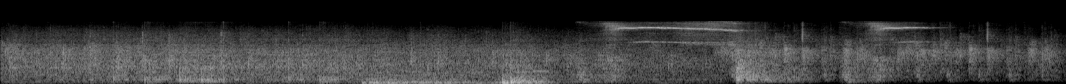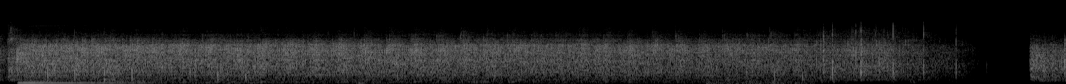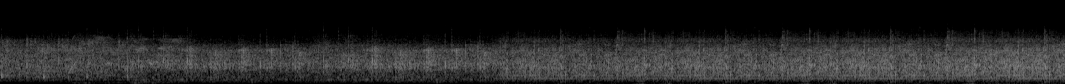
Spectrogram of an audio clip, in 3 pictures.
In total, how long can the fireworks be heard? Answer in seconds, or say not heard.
9 s.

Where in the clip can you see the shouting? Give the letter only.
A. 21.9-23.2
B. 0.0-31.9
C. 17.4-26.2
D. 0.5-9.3
A.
